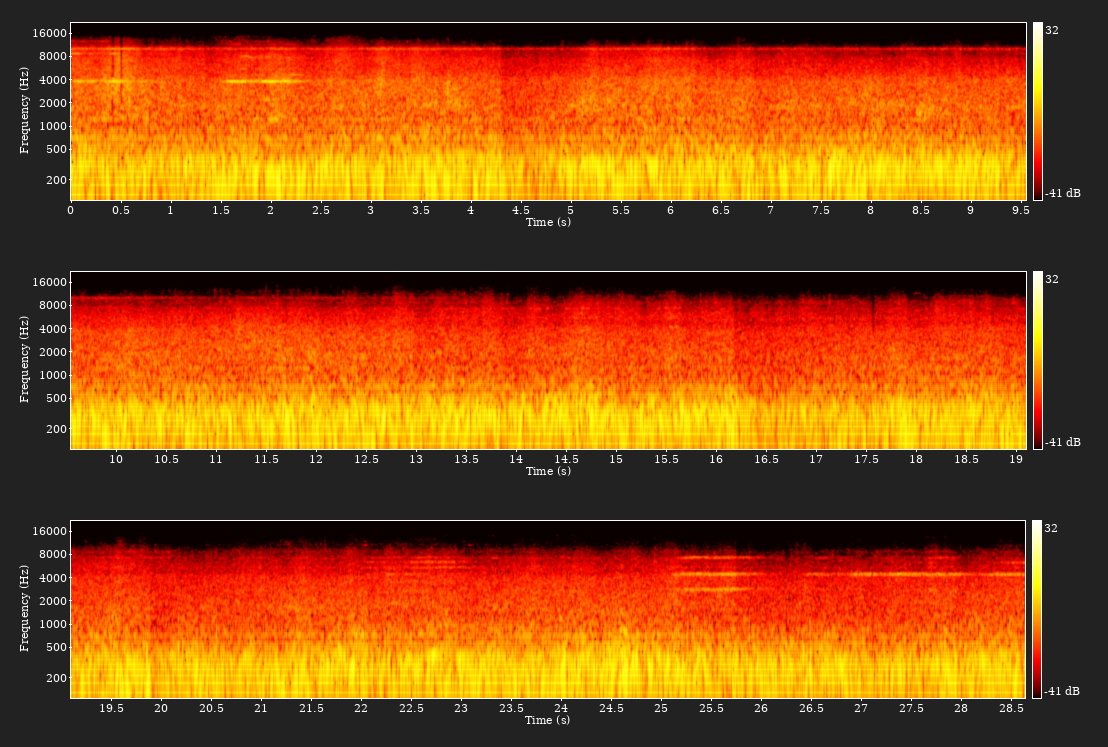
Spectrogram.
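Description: Union Pacific freight train passing: the diesel locomotives pull away at the start, then loaded gondola cars carrying pipe roll by with a steady rumble of wheels on rail. Thin, high wheel squeals come briefly near the start and again near the end.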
